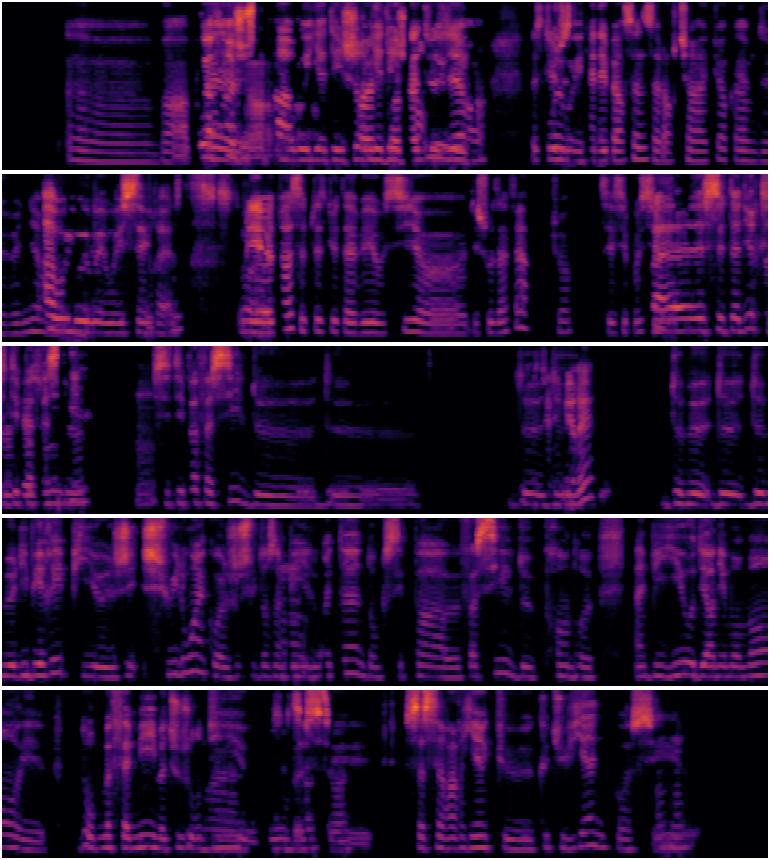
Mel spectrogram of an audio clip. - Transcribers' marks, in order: drawn out: "Heu"; unintelligible speech
- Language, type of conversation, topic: French, unstructured, Pourquoi les traditions sont-elles importantes dans une société ?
